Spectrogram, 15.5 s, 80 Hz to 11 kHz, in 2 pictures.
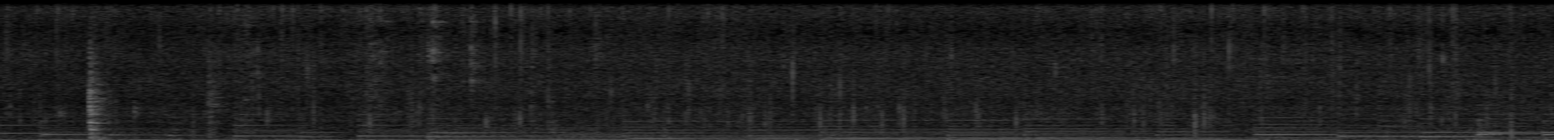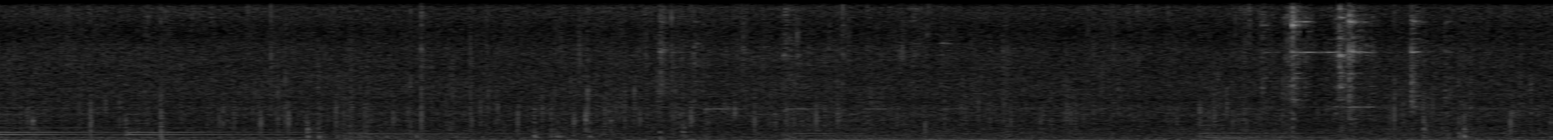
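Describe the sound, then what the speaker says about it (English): Four to five garlic cloves sizzle in a hot pan with a steady frying crackle, laid under continuous melodic background music, with a few brighter spits near the end. "Okay, so I'm adding my garlic. It's about 4 to 5 cloves."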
